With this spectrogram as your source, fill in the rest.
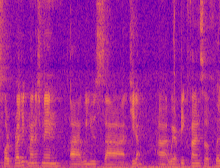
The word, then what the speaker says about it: Jira: Jira. That's Jira, as in Gojira, which was the original name for Godzilla.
